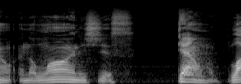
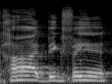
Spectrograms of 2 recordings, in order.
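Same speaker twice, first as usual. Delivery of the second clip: high, drawn-out little greeting; imitated fan greeting; 9 semitones higher, much slower than usual. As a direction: mimic her greeting, high and slow. Imitates the woman greeting him.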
